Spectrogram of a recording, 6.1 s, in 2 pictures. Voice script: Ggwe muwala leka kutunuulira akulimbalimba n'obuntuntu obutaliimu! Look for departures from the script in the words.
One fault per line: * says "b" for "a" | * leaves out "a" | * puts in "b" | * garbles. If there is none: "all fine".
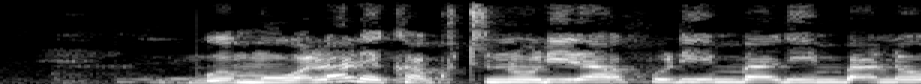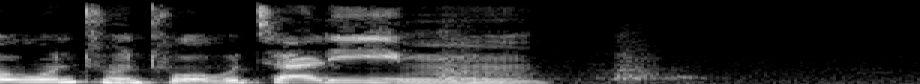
all fine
